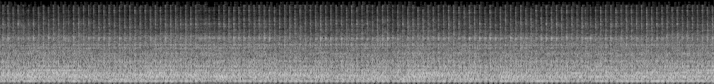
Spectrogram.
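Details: Stihl BR350 blower, formerly backfiring out the carburetor, after fitting the correct ignition coil to fix timing (knockoff coil was wrong); steady high two-stroke buzz at constant speed, no pops or intake spitting; runs cleanly.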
